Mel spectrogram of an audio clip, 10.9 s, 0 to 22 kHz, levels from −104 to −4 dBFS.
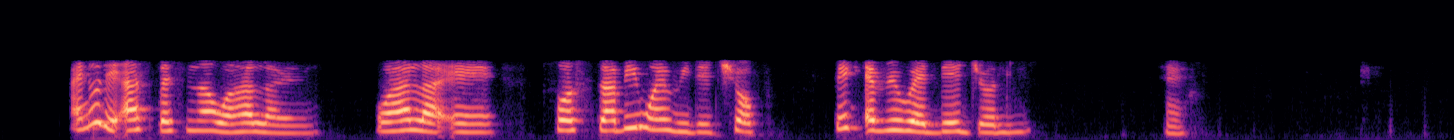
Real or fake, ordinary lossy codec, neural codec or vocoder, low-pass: real; none; none; 3.6 kHz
